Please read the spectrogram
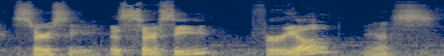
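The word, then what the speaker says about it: Circe: Look at how it's spelled. Learn other languages. What was the other one today? Cirque? Cersei.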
